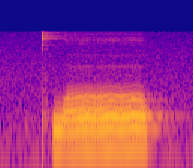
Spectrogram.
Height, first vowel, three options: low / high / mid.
mid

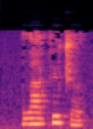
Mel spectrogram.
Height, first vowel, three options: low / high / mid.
low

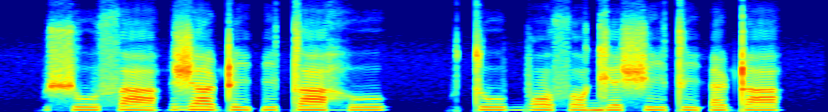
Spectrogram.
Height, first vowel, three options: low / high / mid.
high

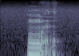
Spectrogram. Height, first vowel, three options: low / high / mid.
mid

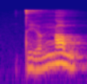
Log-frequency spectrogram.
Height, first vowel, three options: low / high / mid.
high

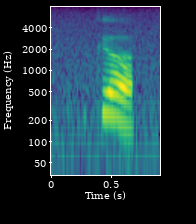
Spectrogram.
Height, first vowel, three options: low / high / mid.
low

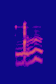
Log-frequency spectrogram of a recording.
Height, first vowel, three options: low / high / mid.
high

